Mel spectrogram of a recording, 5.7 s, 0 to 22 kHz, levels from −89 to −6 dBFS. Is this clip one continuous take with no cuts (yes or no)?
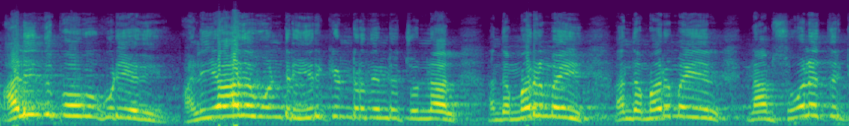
no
